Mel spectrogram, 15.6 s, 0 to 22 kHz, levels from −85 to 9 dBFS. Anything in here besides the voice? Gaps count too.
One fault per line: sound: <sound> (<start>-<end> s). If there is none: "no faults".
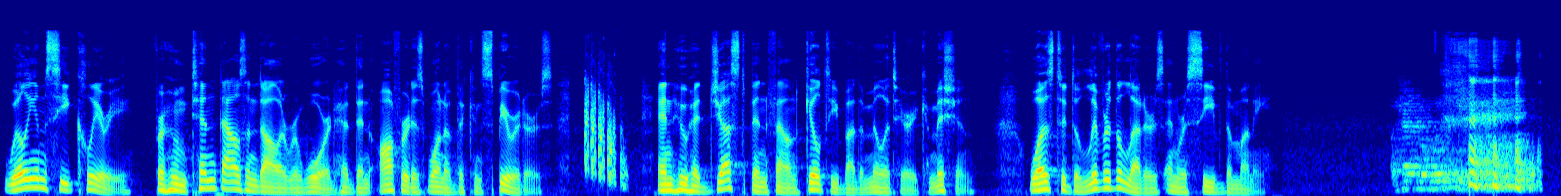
sound: chirp (5.9-6.3 s)
sound: laugh (13.9-15.5 s)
